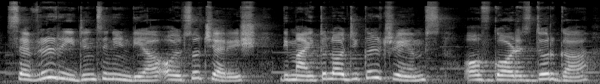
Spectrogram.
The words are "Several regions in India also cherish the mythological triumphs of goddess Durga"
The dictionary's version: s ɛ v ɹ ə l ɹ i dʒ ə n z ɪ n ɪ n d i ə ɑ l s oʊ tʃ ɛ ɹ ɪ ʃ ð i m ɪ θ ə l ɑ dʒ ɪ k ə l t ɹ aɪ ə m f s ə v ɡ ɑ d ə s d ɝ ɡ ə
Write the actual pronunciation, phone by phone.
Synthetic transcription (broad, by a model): s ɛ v ɹ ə l ɹ i dʒ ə n s ɪ n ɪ n d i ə ɑ l s oʊ tʃ ɛ ɹ ɪ ʃ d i m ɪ t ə l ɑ dʒ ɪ k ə l t ɹ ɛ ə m s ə f ɡ ɑ d ə s d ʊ ɡ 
